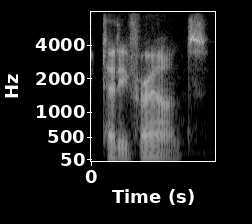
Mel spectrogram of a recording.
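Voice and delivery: usual speaking voice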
